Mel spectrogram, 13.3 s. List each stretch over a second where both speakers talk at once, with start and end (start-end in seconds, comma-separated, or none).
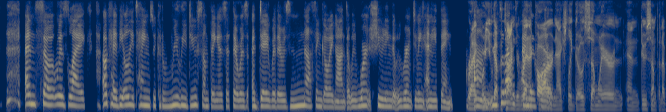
9.5-11.0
